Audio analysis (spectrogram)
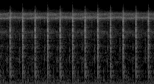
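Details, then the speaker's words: Stuart model "donkey" steam water pump (6 cm3, no crankshaft, slide valve, rated 40–400 strokes/min) running slowly on compressed air from a small compressor; light even ticking about eight beats a second, steady, normal running. "donc ça pompe alors là elle va tout doucement c'est une pompe qui peut aller jusqu'à 400 coups minute"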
